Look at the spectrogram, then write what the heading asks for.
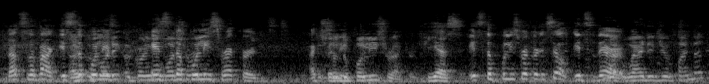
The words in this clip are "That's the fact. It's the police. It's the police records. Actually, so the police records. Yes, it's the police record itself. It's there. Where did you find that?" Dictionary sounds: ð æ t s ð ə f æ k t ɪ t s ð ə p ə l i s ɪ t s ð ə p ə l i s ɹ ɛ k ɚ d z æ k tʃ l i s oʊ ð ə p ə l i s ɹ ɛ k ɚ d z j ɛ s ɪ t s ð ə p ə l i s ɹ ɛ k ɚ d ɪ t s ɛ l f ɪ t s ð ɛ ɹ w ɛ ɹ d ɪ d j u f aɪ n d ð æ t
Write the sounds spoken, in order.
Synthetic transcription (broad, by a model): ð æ t s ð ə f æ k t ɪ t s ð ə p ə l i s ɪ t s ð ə p ə l i s ɹ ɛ k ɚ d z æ k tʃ i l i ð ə p ə l i s ɹ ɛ k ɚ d j ɛ s ɪ t s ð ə p ə l i s ɹ ɛ k ɚ d ɪ t s ɛ l f ɪ t s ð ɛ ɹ w ɛ ɹ d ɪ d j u f aɪ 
